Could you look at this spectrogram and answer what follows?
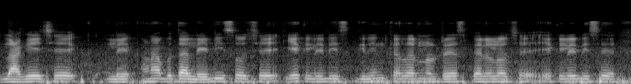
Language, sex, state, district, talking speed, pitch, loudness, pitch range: Gujarati, male, Gujarat, Gandhinagar, 170 wpm, 130 Hz, -19 LUFS, 125-135 Hz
